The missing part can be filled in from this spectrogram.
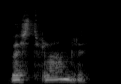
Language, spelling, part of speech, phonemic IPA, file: Dutch, West-Vlaanderen, proper noun, /ʋɛs(t).ˈflaːn.də.rə(n)/, Nl-West-Vlaanderen.ogg
- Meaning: West Flanders (a province of Belgium)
